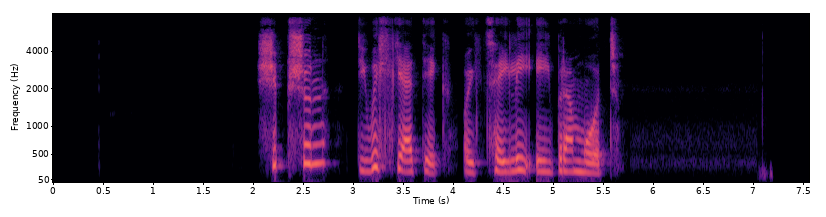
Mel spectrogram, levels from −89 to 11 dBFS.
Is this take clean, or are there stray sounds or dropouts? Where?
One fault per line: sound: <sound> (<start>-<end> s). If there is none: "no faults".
no faults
